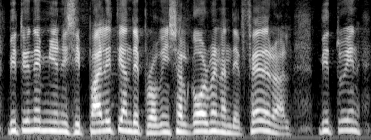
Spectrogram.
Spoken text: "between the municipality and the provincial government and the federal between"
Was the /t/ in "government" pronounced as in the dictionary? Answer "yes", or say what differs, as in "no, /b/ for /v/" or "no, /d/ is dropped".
no, /t/ is dropped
